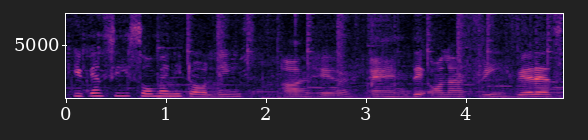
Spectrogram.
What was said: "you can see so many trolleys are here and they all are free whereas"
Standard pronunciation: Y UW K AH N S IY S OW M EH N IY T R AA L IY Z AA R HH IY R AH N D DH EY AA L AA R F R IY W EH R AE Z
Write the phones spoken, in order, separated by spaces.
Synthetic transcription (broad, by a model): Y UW K AH N S IY S OW M EH N IY T AA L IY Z AA R HH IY R AH N D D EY AA L AA R F R IY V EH R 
